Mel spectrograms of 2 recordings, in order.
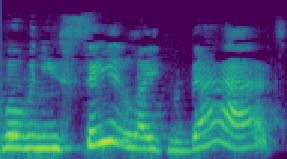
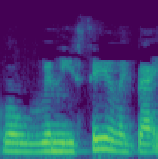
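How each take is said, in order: First: Higher, louder exclamation, stressing THAT; alarmed concession. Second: Said in the usual way. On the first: Retold or imitated. Conceding to dad's psychopath warning, comically alarmed. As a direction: give in with mock alarm on "say it like that".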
